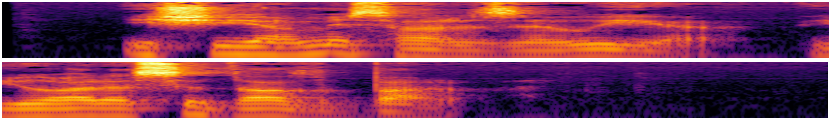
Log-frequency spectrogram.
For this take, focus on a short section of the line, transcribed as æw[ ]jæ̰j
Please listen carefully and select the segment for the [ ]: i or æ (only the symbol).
i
